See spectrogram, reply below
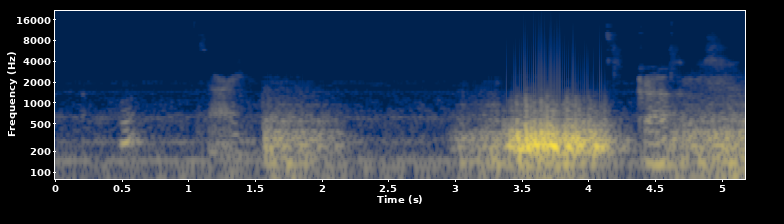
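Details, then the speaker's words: Simulated lung sounds played on a Sam simulation torso in a pulmonary assessment teaching demo: fine popping inspiratory crackles, indicating fluid in the lungs. "so what does crackles tell me flu it right so fluid on the lungs"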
